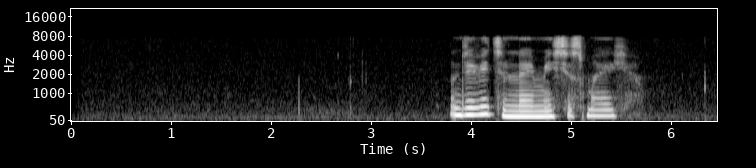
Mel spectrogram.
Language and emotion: Russian, sad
